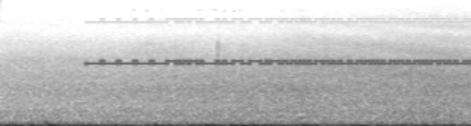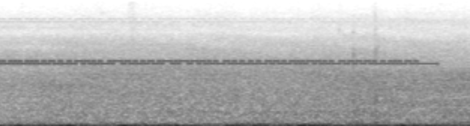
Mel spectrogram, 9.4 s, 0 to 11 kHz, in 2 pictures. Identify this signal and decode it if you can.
RTTY (45.45 baud, 170 Hz shift), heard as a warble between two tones, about 2200 Hz centre, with street noise. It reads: 95386 74704 66621 30233 01704 88160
